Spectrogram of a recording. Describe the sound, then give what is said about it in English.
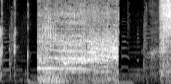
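A man, Adam Driver as Kylo Ren in a Star Wars film, lets out a loud, strained scream lasting under two seconds, raw and harsh, preceded by a few short grunting breaths and followed by quieter rustling and another burst of noise. “You scream like that.”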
